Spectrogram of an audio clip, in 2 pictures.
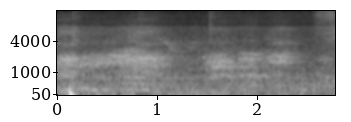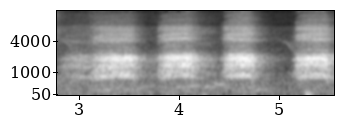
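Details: Crow cawing, faint at first, then four louder harsh caws in quick succession toward the end.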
